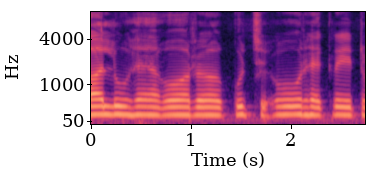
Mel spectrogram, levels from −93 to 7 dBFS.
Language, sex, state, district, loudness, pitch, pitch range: Hindi, female, Bihar, West Champaran, -17 LUFS, 170 Hz, 165-175 Hz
